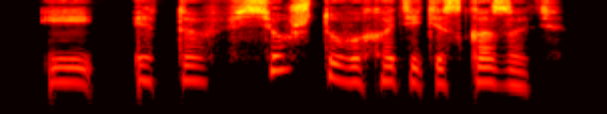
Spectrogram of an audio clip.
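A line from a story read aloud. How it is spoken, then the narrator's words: Quiet. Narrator (Russian): Пришлось произнести это тихо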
